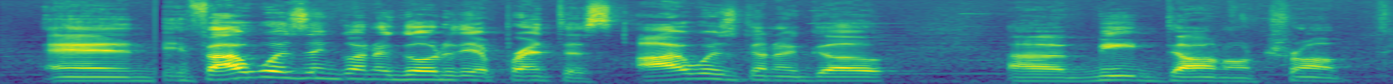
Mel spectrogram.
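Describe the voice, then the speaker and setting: With a medium pitch and ordinary pitch variation, a man speaks fairly quickly while music plays in the background. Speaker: entrepreneur and speaker. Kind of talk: storytelling interview.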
